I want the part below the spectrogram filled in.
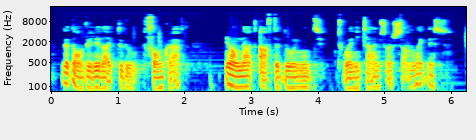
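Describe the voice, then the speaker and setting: A man with a non-native accent speaks at a moderate pace in a very deep, low, dark and mellow voice with vocal fry and ordinary pitch variation. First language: not English. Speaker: gaming streamer. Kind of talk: live game commentary. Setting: live stream.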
